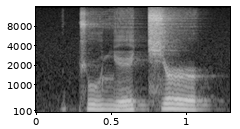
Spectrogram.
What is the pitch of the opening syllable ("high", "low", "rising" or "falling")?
low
